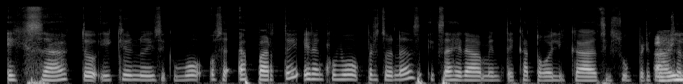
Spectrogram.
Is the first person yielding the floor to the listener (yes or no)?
no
